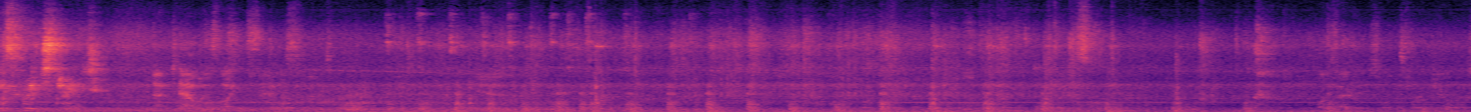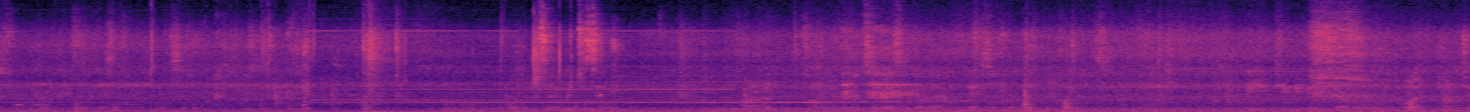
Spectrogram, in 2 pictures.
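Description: A tram's wheels clatter and rattle over the rails.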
